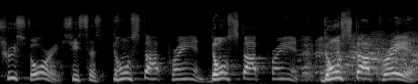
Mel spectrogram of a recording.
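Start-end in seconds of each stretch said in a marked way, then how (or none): 1.1-4.1 insistent, urgent, repeated shouting with raised voice. Retelling what the lady behind the speaker shouted at him, retelling her shouting. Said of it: "she starts shouting to me".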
